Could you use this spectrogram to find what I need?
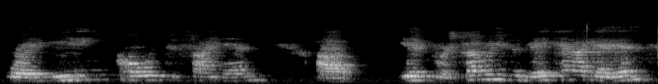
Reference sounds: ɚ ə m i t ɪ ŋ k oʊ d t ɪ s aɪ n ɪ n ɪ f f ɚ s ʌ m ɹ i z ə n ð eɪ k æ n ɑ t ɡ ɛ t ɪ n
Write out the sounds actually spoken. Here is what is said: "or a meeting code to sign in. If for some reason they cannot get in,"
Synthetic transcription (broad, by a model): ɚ ə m i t ɪ ŋ k oʊ d t ɪ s aɪ n ɪ n ɪ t f ɚ s ʌ m ɹ i z ə n ð eɪ k æ n ɑ t ɡ ɛ t ɪ n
